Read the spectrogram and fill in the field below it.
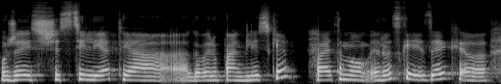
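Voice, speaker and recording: At a moderate pace, a woman with a non-native accent keeps her intonation fairly even. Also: medium pitch for a woman. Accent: pleasant foreign accent in Russian. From Latvia, near Riga. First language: Latvian (speaking Russian). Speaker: model and businesswoman. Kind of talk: interview. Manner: halting, many fillers.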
